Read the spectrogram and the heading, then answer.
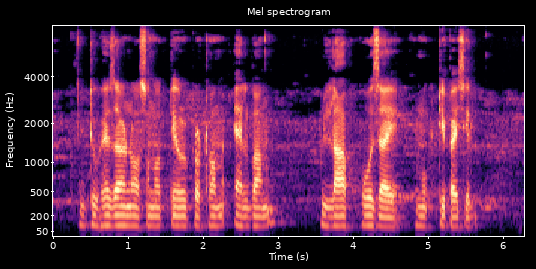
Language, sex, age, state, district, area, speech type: Assamese, male, 30-45, Assam, Nagaon, rural, read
